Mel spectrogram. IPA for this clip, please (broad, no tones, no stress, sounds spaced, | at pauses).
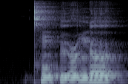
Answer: kʰ ũ ʔ ʉ ɹ n ɵ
